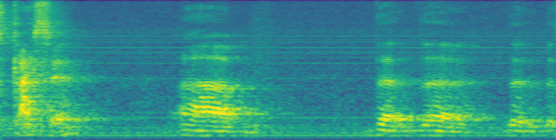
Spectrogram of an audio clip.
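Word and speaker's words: קיסר: In Hebrew, it's Kaiser.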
